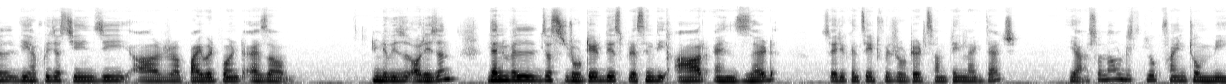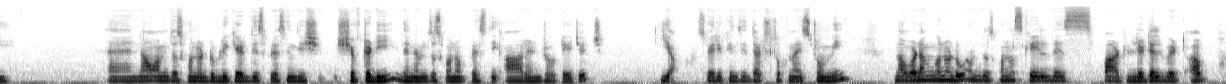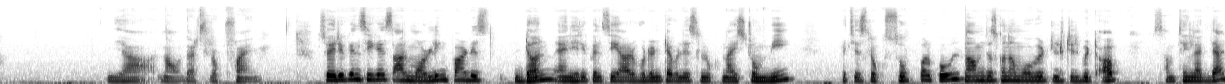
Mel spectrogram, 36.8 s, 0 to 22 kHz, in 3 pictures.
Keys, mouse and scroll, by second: 0.8-4.2 drag, 6.6 r, 7.4 z, 12.7-13.5 middle drag, 15.7 shift+d, 16.4 r, 17.3 z, 18.8 ctrl+click, 19.2 click, 19.5-20.0 drag, 20.5 shift+drag, 20.9 click, 21.5 shift+click, 21.6 shift+middle click, 23.0 click, 23.8-25.5 drag, 26.2-26.9 drag, 27.4-27.8 middle drag, 28.2 shift+middle click, 28.5-29.8 middle drag, 30.0-30.5 middle drag, 30.8-31.3 drag, 31.3 middle click, 32.3 `, 33.5 w, 34.8-36.6 drag.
